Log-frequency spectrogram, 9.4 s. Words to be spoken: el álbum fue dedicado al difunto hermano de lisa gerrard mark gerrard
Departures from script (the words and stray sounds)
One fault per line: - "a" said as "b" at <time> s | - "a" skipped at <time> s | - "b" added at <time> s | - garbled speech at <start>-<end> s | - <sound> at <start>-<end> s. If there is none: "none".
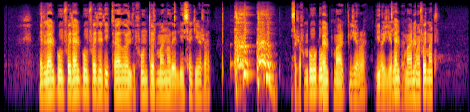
- "álbum fue" added at 1.5 s
- cough at 4.6-5.6 s
- garbled speech at 5.8-6.6 s
- garbled speech at 7.4-8.7 s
